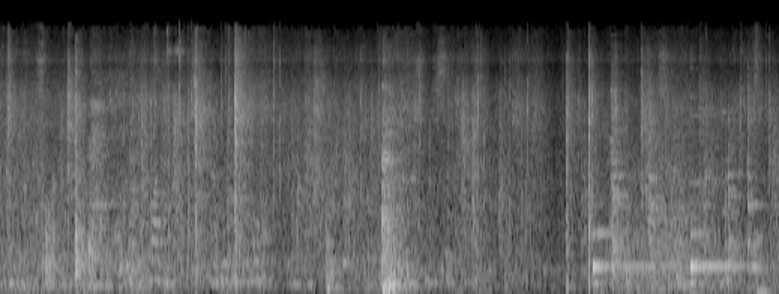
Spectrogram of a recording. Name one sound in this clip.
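A boy plucks notes on an acoustic guitar.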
